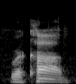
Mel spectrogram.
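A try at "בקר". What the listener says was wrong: You ready? We got it backwards. Bakar. Bakar.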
